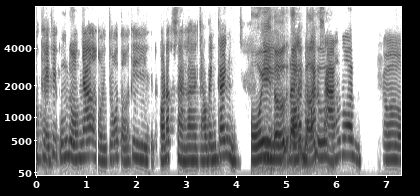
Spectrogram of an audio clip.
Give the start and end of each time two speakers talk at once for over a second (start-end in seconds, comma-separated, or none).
4.5-6.0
